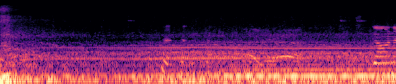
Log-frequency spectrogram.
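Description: Off-road cars, including a Baja-style Miata, rev and pull away at an outdoor off-road car run, a loud rumbling mix of engines close by with excited voices talking over them.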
